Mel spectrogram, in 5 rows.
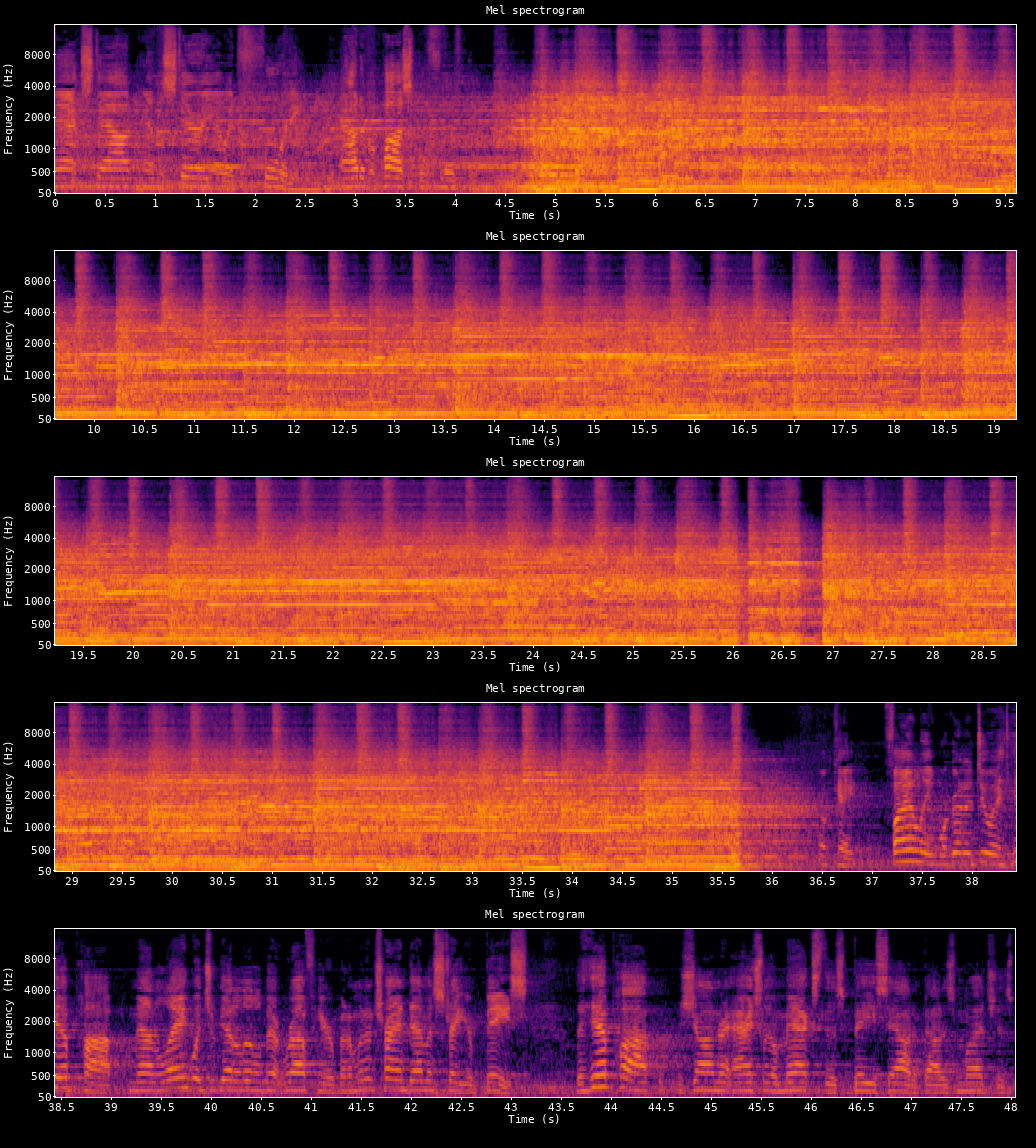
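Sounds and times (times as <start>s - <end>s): rock song through boat stereo: 0.0s - 36.3s.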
